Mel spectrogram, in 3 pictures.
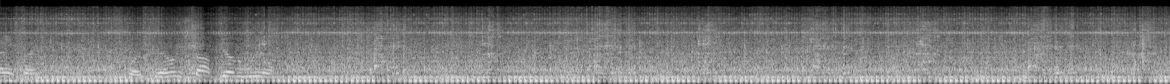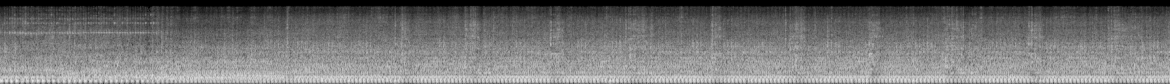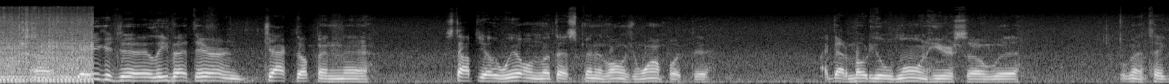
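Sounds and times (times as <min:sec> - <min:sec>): lawn tractor engine running: 0:00.0 - 0:25.5
high whine: 0:00.0 - 0:25.8.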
